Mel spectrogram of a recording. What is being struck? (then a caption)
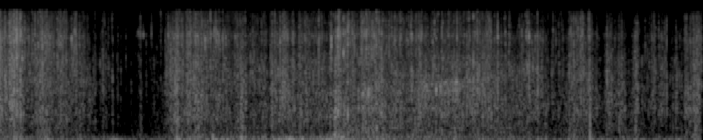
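Thin plastic bag. Fingertips with painted nails press, rub and crumple a large, thin, crinkly pink plastic bag, hollow, loosely bunched and empty, lying on a white surface. A steady, bright crinkling and crackling runs through the whole clip, with a brief dip in loudness partway through before the rustling picks back up.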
